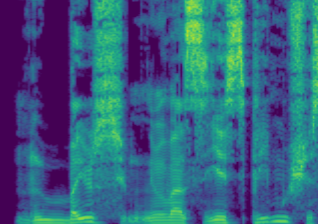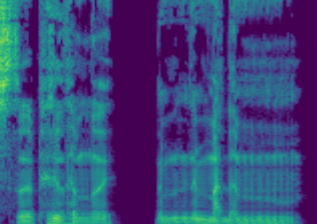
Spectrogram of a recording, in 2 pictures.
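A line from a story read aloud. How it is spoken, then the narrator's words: Mumble. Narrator (Russian): пробормотал он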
